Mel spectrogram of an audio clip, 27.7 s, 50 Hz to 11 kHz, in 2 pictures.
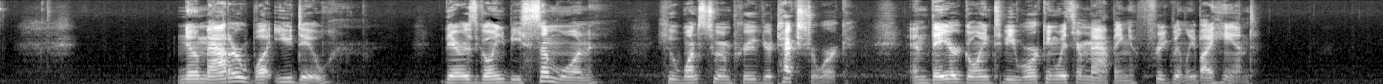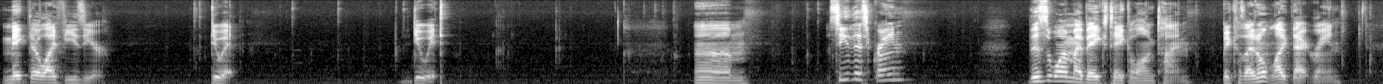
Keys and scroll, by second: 27.1 BackSpace, 27.4 0.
